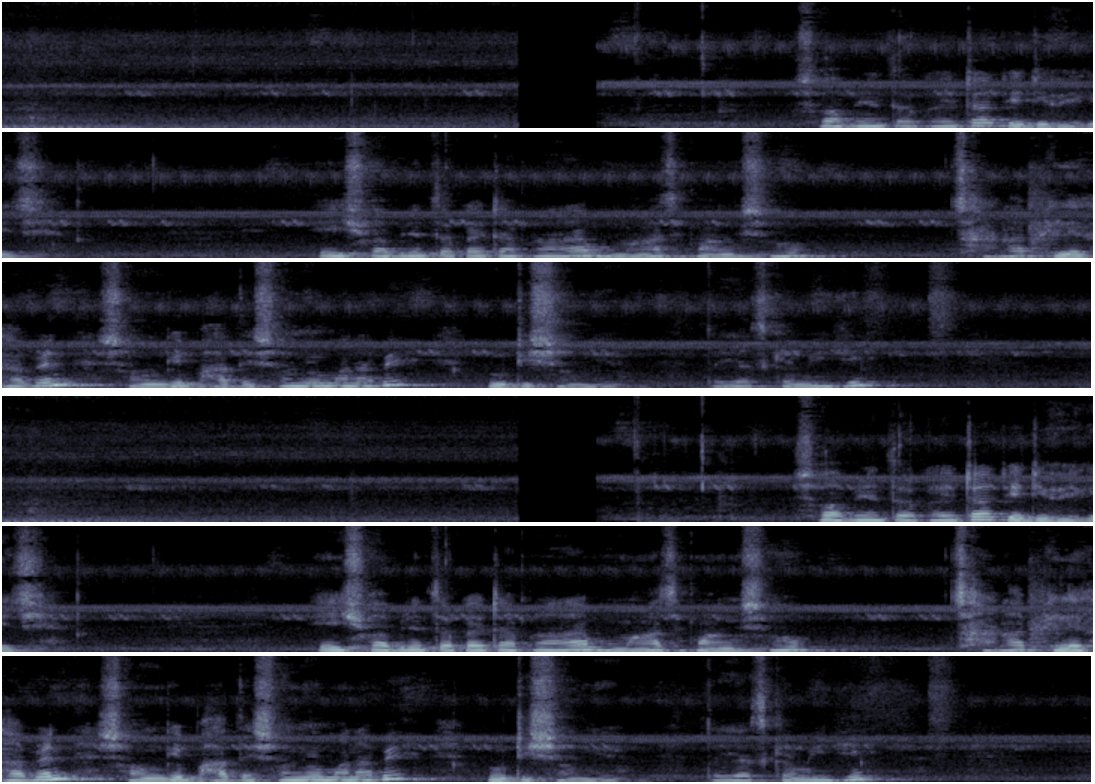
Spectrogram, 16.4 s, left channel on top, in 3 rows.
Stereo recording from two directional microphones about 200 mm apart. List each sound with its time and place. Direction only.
3.9 s a woman's voice: 25° right (ahead or behind)
7.0 s a woman's voice: 25° right (ahead or behind)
